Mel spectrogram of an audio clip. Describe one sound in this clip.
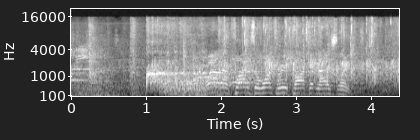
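Bowling pins crash and clatter as the ball strikes them.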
